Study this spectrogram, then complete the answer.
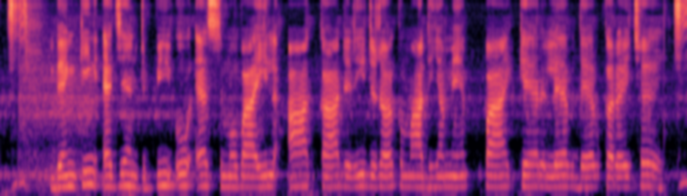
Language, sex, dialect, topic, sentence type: Maithili, male, Bajjika, banking, statement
